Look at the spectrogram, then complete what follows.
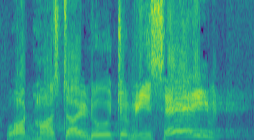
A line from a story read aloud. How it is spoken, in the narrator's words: He cried out in the middle of the night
